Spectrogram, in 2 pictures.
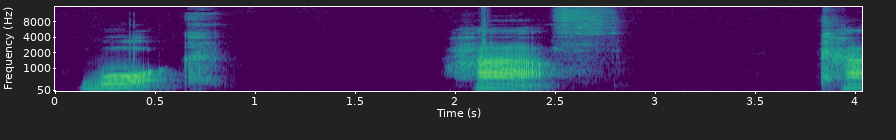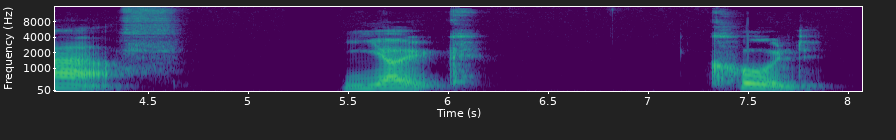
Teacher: In all of these words, we are not pronouncing that L sound. The L is silent.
